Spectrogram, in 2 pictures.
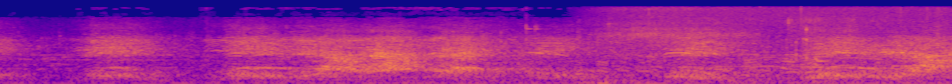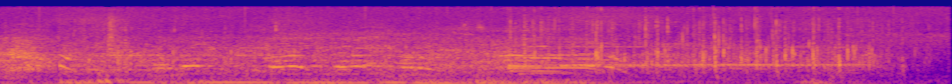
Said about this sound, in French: ce que vous venez d'entendre, c'était un extrait sonore de la Schulstreik gegen Wehrpflicht, ou grève des écoles contre la conscription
